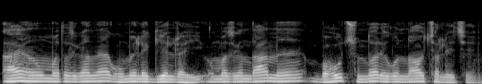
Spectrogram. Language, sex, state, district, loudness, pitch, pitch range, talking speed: Maithili, male, Bihar, Madhepura, -15 LUFS, 135 Hz, 125-140 Hz, 200 wpm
